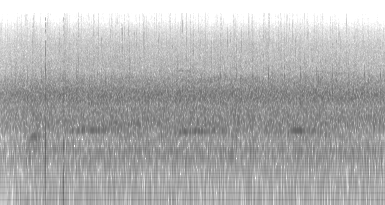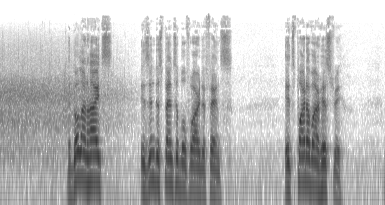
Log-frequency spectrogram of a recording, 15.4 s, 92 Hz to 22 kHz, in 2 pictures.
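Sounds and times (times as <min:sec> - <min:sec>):
large crowd applauding: 0:00.0 - 0:10.4
speech: 0:09.0 - 0:12.4, 0:13.4 - 0:14.6.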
